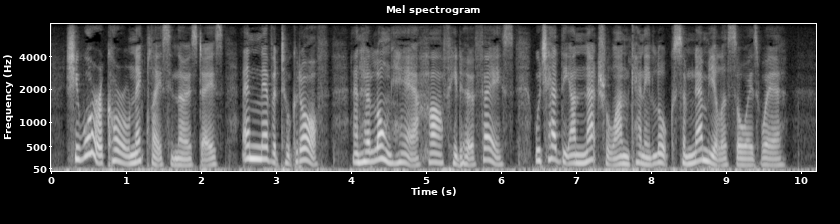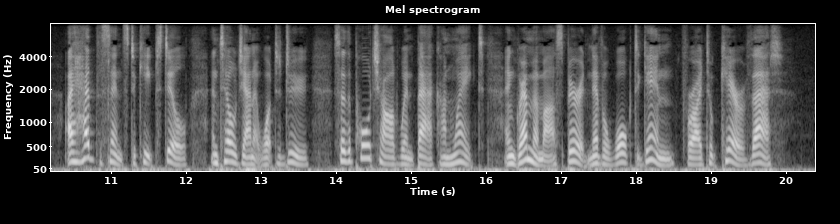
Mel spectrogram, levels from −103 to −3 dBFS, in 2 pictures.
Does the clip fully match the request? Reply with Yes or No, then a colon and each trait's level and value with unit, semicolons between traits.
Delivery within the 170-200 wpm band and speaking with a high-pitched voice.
No: average, 180 wpm; medium, 165 Hz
